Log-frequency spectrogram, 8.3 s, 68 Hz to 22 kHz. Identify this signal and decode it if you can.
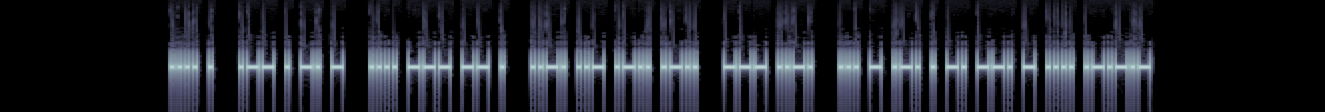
Morse code, heard as a keyed tone, about 50 wpm, 700 Hz. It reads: HE WENT HOME FULL OF STRENGTH.
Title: Sentences from Top 1300 Words 50wpm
